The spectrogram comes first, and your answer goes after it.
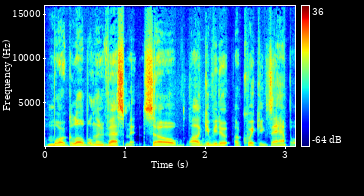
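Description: A speaker with a New York accent and fairly even intonation. The sound is dry and close, with no echo. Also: man. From US, New York (Brooklyn). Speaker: venture capital investor. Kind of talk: interview.

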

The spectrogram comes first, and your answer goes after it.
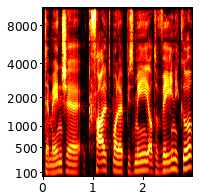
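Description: A man speaking with ordinary pitch variation. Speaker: podcast host and comedian. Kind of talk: casual chat.

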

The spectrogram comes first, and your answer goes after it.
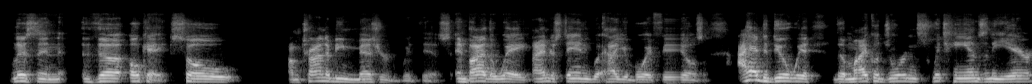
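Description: A man's medium-pitched voice at a moderate pace with ordinary pitch variation. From Southern California. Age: 40s. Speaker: sports podcaster. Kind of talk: casual sports talk chat. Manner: halting, many fillers and repetitions.

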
